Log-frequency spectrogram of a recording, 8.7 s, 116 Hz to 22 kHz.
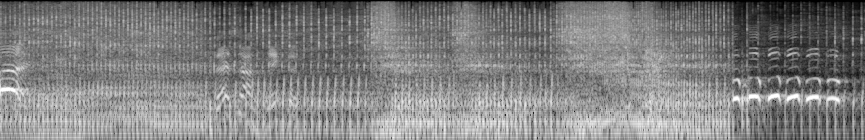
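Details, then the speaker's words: New 125cc four-stroke motor in converted kids quad drift kart, first start with no exhaust fitted: loud raw crackly bark revving and dropping cleanly, overrun pops and flames; healthy, torquier than the old 50cc 2-stroke. "That is absolutely mental. You can kind of hear the torque in the motor compared to the 2-stroke. The 2-stroke was tinny as hell. This guy's keen to go."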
